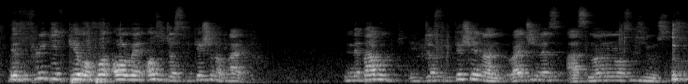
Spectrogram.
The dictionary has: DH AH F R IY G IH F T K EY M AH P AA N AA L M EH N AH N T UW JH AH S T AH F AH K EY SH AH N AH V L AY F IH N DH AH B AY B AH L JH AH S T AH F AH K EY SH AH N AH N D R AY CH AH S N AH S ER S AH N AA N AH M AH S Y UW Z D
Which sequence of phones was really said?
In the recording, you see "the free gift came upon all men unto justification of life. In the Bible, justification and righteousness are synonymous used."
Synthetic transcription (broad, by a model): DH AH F R IY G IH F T K EY M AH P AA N AA L M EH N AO L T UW JH AH S T AH F AH K EY SH AH N AH V L AY F IH N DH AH B AY B AH L JH AH S T AH F AH K EY SH AH N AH N R AY CH AH S N AH S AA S N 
